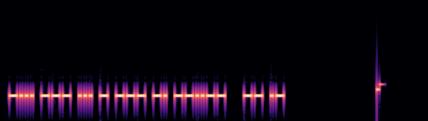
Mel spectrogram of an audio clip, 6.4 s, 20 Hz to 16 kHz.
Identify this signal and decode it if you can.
Morse code, heard as a keyed tone, about 32 wpm, 700 Hz. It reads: BOSTON, MA
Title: Practice QSO - Exchange 1 - Beginning - 30wpm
